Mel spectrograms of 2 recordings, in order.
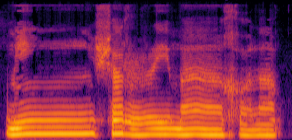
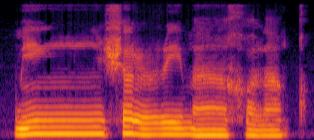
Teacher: ada hukum nun mati bertemu huruf shin. Dalam ilmu tajwid disebut dengan ikhfa, artinya samar-samar.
